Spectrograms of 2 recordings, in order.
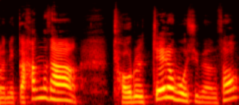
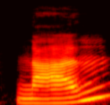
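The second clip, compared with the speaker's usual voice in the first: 난 with an upward-tilting ending; 2 semitones lower than usual. Reading chinese characters aloud in a lesson: rising pitch at end of 난. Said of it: "끝에 이렇게 올려주시면 되겠죠".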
